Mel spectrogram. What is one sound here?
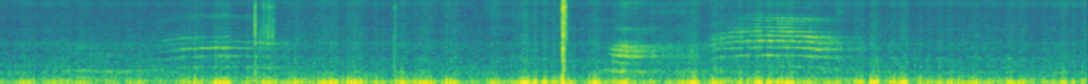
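A cat meows a few times nearby.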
